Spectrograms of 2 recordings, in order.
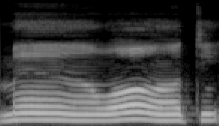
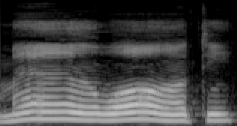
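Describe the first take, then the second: No difference in how they are said.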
